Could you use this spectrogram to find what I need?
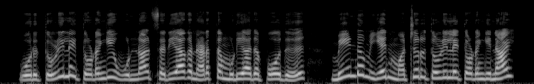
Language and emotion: Tamil, angry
